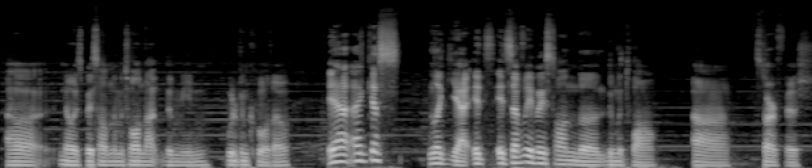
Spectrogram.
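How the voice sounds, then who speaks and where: A man with a low voice streams a game and comments casually. He muses haltingly as he goes, with game music audible behind him. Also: very animated. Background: video game music.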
